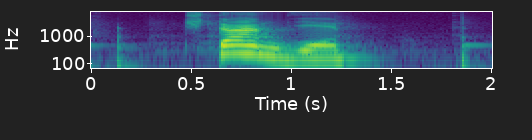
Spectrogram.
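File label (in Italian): "pentola", Italian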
